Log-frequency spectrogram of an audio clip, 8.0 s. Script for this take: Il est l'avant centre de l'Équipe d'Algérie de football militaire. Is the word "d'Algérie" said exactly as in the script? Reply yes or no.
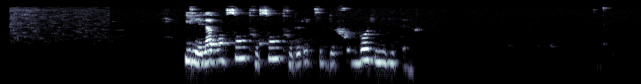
no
